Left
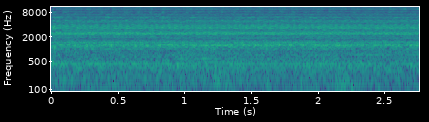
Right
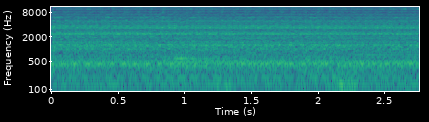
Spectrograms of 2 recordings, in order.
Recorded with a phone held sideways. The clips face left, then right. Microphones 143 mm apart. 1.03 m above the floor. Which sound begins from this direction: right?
An engine running, at 0.0 s.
